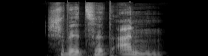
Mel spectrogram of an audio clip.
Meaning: second-person plural subjunctive I of anschwitzen
- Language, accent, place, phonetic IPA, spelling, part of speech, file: German, Germany, Berlin, [ˌʃvɪt͡sət ˈan], schwitzet an, verb, De-schwitzet an.ogg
